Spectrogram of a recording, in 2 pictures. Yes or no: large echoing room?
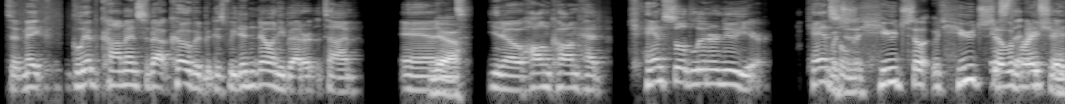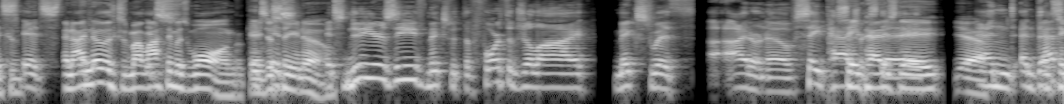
no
